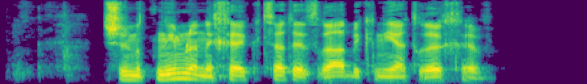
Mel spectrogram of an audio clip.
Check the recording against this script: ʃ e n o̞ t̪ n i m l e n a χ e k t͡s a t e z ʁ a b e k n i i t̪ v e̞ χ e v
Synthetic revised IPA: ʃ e n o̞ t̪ n i m l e n e χ e k t͡s a t e z ʁ a b e k n i a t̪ ʁ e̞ χ e v

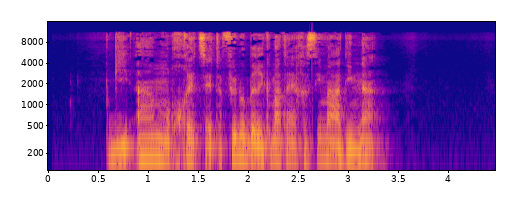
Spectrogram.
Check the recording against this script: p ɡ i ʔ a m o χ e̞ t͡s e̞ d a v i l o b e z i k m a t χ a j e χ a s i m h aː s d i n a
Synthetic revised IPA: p ɡ i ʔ a m o χ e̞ t͡s e̞ t a f i l u b e ʁ i k m a t h a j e χ a s i m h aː d i n a

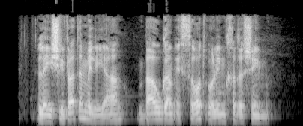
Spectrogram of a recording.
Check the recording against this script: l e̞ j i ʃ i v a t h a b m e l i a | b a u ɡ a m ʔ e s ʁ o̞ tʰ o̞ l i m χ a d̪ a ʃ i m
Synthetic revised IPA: l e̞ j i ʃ i v a t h a m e l i a | b a u ɡ a m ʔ e s ʁ o̞ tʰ o̞ l i m χ a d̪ a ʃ i m

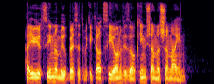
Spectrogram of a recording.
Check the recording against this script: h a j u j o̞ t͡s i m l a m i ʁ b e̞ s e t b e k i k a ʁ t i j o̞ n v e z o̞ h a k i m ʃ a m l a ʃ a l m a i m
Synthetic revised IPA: h a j u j o̞ t͡s i m l a m i ʁ b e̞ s e t b e k i k a ʁ t͡s i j o̞ n v e z o̞ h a k i m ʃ a m l a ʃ a m a i m

